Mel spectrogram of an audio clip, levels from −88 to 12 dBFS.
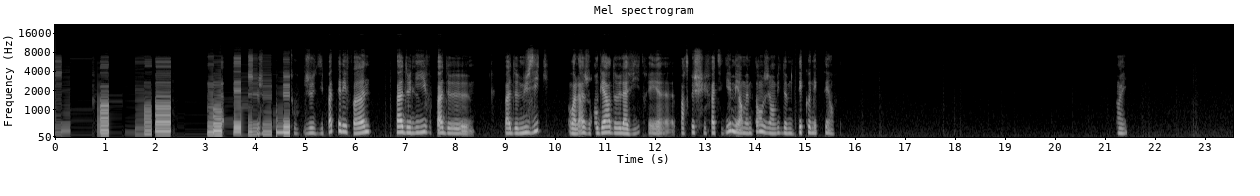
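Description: A speech clip whose opening, from 0.02 s to 4.7 s, turns into a rigid, metallic buzz that follows the phrasing only loosely, with a fixed pitch of 50 Hz locked onto the sound. This is robotic sound from repeated short buffers, the likely cause being audio arriving too seldom, so the playback side keeps re-playing a short stretch to fill the gaps while most of the real signal is skipped. A 50 Hz buzz fits a 20 ms repeated buffer.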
